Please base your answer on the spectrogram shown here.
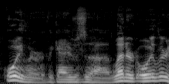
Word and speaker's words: Euler: of cool I think anyway and it's called Euler's theorem now a lot of people want to mispronounce this guy's name and say Euler which is kind of how it looks but it's pronounced Euler the guy was Leonard Euler he was a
